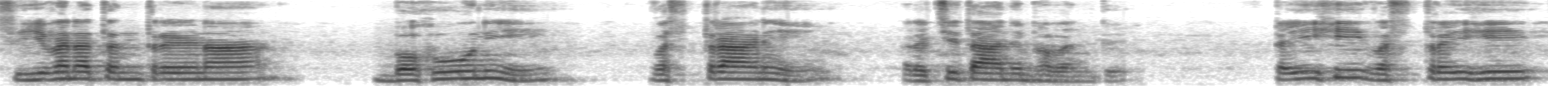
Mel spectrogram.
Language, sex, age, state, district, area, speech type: Sanskrit, male, 18-30, Karnataka, Mandya, rural, spontaneous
